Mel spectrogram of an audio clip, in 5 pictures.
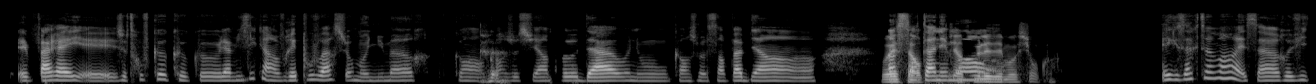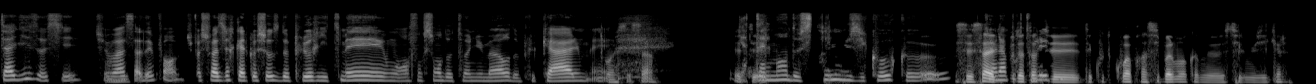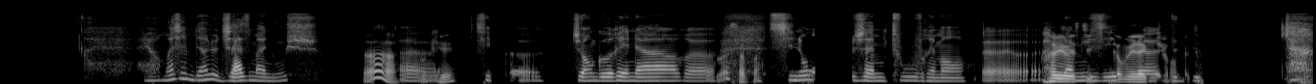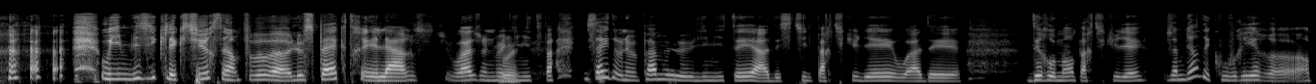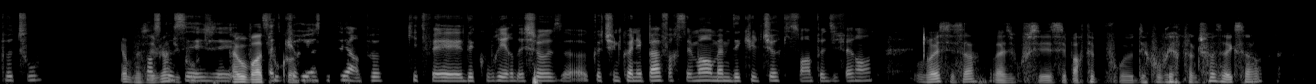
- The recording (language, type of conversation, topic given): French, podcast, Comment tu rebondis après une mauvaise journée ?
- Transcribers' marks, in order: chuckle; in English: "down"; drawn out: "bien"; other background noise; laugh; chuckle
